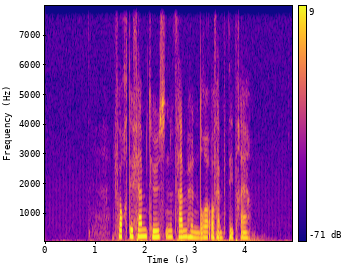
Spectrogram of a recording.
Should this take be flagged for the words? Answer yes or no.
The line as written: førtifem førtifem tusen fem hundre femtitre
yes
